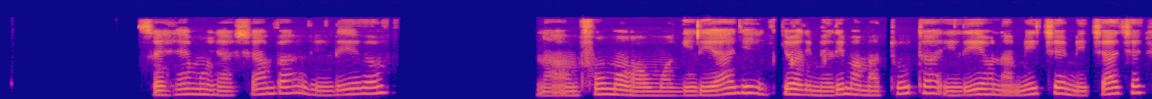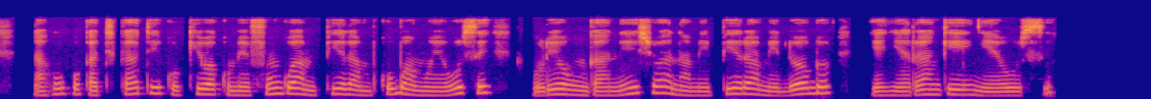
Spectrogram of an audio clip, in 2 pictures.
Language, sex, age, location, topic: Swahili, female, 50+, Dar es Salaam, agriculture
